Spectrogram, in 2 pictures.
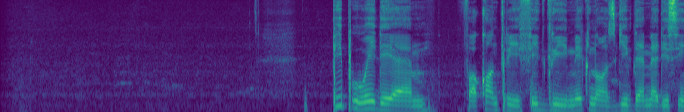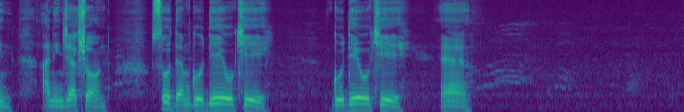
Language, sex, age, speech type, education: Nigerian Pidgin, male, 30-45, spontaneous, tertiary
